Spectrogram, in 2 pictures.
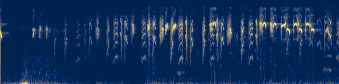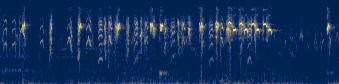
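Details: Long, energetic crimson sunbird (sogon) song. Continuous fast, scratchy high twittering with trilled phrases, opening with a soft low thump.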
